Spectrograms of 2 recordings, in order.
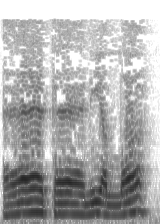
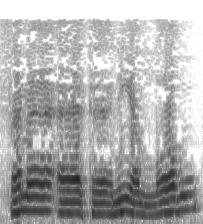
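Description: First: آتاني with an open ya, ataniya llah; Warsh reading. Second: Said in the usual way. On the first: Shown as a demonstration. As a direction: say آتاني as ataniya before الله. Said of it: "بإثبات الياء مفتوحة وصلا". (آتاني بإثبات الياء مفتوحة وصلا) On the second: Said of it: "قرأ ورش".

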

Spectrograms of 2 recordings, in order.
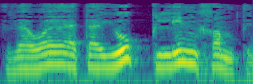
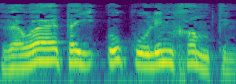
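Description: First: يكل said yukl, with the hamza dropped into the preceding word and the kaf silent; ذوات يكل خمط said slowly in Warsh's way; Warsh reading. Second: ذواتي أكل recited dhawātay ukulin with the hamza kept; recited citation. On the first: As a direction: run ذوات into يكل slowly, with no glottal stop. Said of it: "فتصير الجملة". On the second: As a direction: read ذواتي أكل with a clear glottal stop on أكل. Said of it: "قرأ ورش كلمتي". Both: Shown as a demonstration.

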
